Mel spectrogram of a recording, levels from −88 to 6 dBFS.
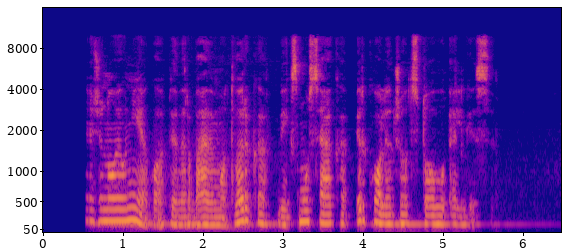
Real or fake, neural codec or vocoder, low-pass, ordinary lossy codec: real; none; 9.9 kHz; MP3, 64 kbps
